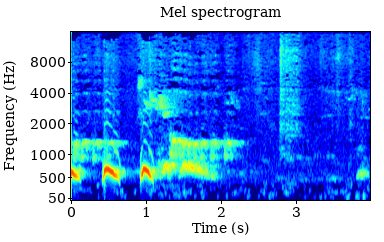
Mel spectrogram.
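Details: Spotted dove calls used as a lure to get reluctant birds calling: two loud, arched, hollow coos in quick succession, then a softer, drawn-out murmuring coo that fades into near silence, with a faint coo returning at the end.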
